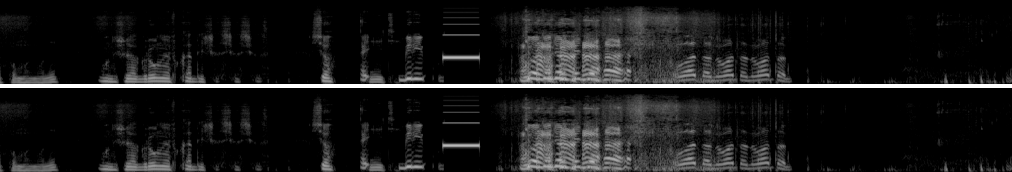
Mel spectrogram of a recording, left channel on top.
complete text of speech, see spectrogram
по-моему, да? Вон еще огромная в кадре. Сейчас. Все. Смотрите. Бери. Вот он.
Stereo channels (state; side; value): identical; both; correlation 1.00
